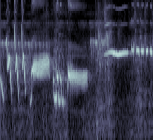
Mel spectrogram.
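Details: White-rumped shama lure song: varied phrases of clear whistles, steep downslurred notes, a buzzy sustained band, then a long steady high whistle and a quick run of short repeated high notes.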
